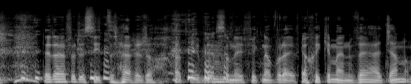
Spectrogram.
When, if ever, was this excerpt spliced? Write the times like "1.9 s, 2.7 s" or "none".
3.0 s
